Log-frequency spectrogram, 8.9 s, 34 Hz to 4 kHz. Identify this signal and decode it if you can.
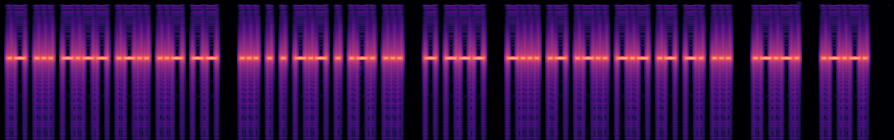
Morse code, heard as a keyed tone, about 36 wpm, 550 Hz. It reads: ASYLUM SEEKERS TO BALKANS <AR> <AR>
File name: podcast / News headlines-1x-35x35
